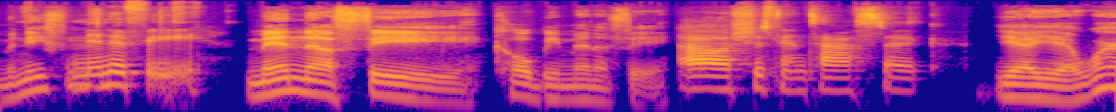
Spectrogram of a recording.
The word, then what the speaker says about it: Minifie: Colby Minifie. How do you say her name? Minifie. Colby Minifie.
